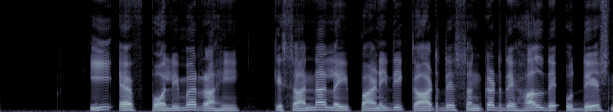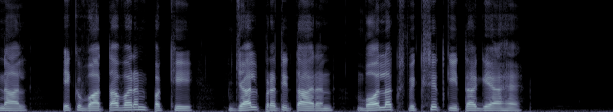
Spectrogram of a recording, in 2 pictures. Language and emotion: Punjabi, neutral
